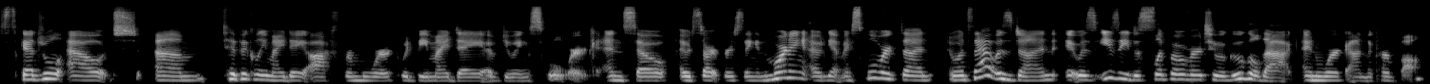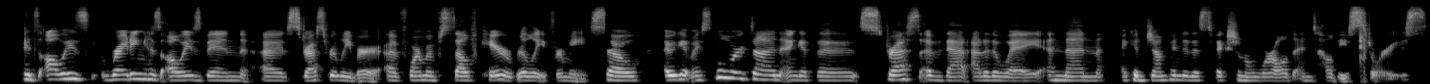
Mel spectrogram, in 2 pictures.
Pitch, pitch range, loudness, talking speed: 195 Hz, 185-230 Hz, -24 LUFS, 210 wpm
